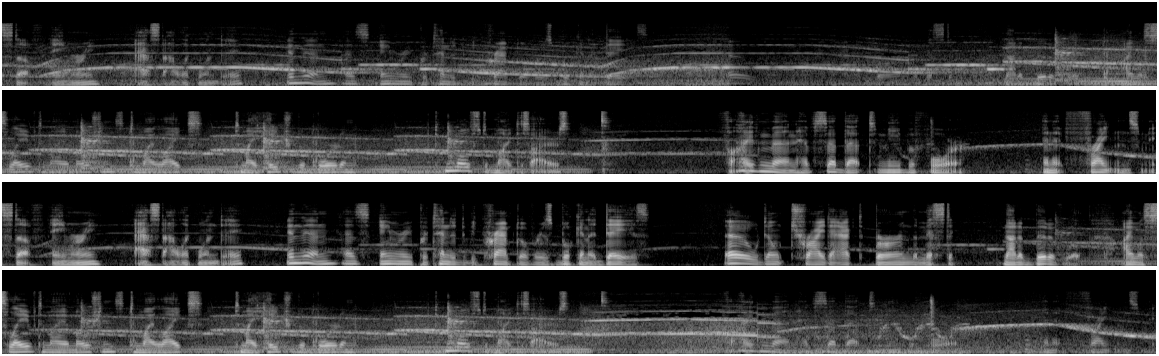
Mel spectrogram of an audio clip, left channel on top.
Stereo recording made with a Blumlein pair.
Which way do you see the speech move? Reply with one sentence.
You can hear the speech move to the left.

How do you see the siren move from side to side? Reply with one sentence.
In this clip you hear the siren move from left to right.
